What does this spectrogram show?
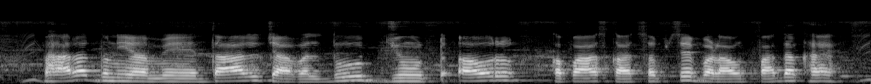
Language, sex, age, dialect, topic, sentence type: Bhojpuri, male, 25-30, Northern, agriculture, statement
